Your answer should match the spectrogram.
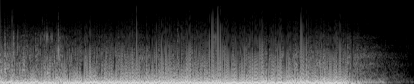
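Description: Loud, steady low rumble with scattered sharp crackles and pops, fading out quickly near the end.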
